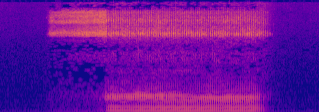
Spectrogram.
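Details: Maya, who always snores when sleeping, some days louder: one long, loud, buzzing rattle on a breath with a hissing edge; snoring.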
